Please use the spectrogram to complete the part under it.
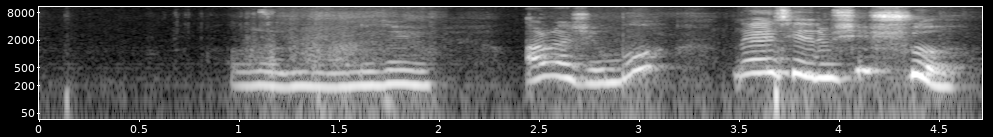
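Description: A young boy speaks close to a microphone with animation.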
